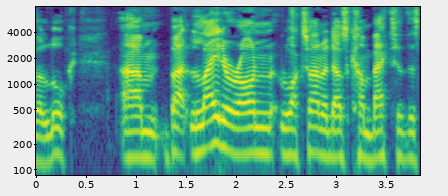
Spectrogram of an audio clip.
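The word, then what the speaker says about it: Lwaxana: Luoxana. – Luoxana, yeah.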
